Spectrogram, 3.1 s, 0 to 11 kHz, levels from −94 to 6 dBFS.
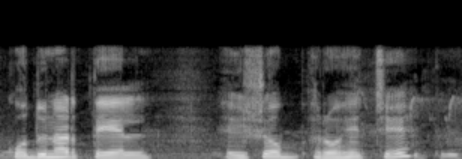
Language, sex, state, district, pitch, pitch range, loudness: Bengali, male, Assam, Hailakandi, 170 Hz, 155-185 Hz, -17 LUFS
